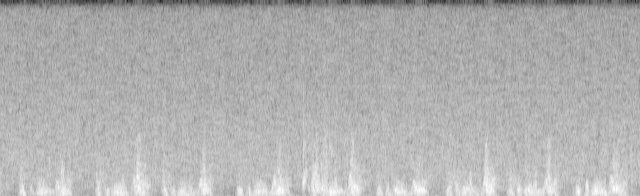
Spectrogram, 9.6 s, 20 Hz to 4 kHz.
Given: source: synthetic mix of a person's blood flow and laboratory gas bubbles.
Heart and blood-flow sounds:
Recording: Doppler ultrasound of blood flow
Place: precordium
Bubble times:
4.53-5.11 s: bubbles
From the record:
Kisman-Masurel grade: 212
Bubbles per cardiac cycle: several, 3 to 8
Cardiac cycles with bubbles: 1 to 10%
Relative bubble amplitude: moderate (0.250 to 0.450)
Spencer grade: 1 (occasional bubble signal discernible with the cardiac motion signal, with majority of cardiac periods free of bubbles)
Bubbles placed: only in the low amplitude regions of the cardiac cycle

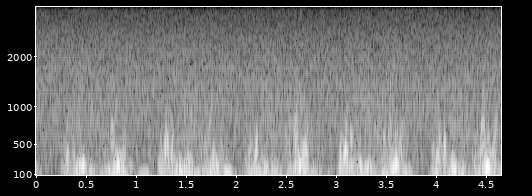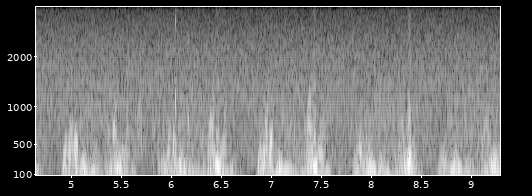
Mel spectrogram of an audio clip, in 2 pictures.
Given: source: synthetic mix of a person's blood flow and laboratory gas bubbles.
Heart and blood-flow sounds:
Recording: Doppler ultrasound of blood flow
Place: precordium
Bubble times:
5.65-5.72 s: bubbles
5.77-6.08 s: bubbles
6.15-6.20 s: bubbles
From the record:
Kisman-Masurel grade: 211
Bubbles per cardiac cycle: several, 3 to 8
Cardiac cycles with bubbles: 1 to 10%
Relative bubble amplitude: barely perceptible (0.100 to 0.250)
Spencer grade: 1 (occasional bubble signal discernible with the cardiac motion signal, with majority of cardiac periods free of bubbles)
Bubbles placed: only in the low amplitude regions of the cardiac cycle

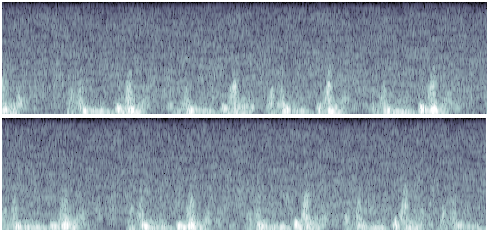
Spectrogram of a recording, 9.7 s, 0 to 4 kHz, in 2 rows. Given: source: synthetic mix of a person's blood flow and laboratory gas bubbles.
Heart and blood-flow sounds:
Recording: Doppler ultrasound of blood flow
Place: precordium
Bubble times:
no bubbles
From the record:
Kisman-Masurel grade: 000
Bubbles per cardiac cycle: 0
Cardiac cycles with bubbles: 0%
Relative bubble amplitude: no bubbles discernible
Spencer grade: 0 (complete lack of bubble signals)

